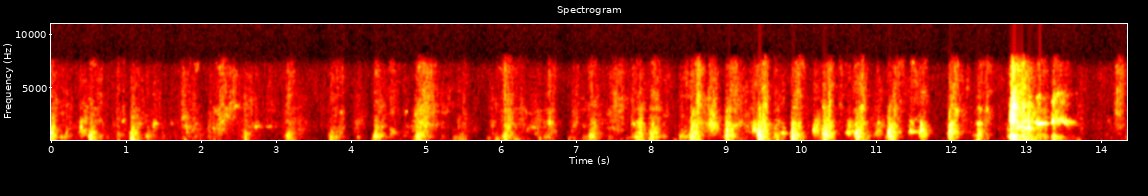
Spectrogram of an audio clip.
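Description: Irregular footsteps and shuffling on a hard tiled floor as a group of people walks in and takes their places, with a louder clatter near the end.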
